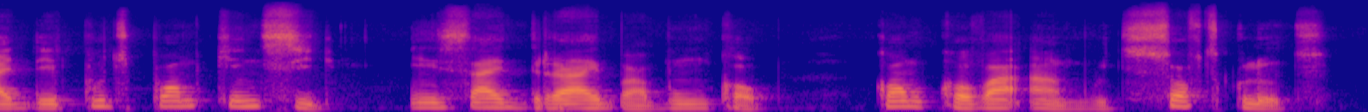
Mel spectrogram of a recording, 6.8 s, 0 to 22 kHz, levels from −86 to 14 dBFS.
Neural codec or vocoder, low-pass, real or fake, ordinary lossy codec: codec, 44.1 kHz, 7.8 kbps, DAC; 19.8 kHz; fake; none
